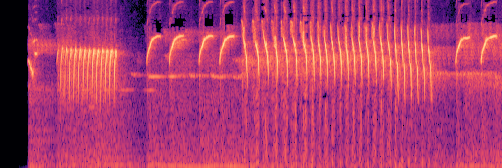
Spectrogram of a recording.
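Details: Canary song: a dense rattling trill, a string of bright arched chirps over a steady high whistle, then a long rapid rolling trill at high pitch, ending with more separate curved chirps.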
